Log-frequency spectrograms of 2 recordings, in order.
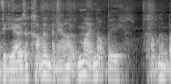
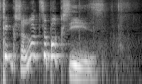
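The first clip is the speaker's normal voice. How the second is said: very high, swooping cockney accent attempting Italian; 12 semitones higher than usual. Repeating an earlier slip, the speaker sounds like an East End guy doing Italian. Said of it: "made it sound like a East End guy trying to do an Italian accent".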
